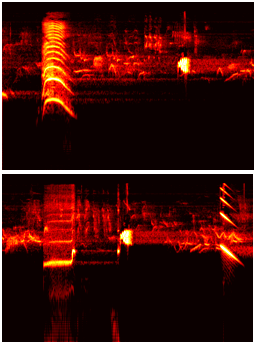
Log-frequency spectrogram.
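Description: A series of bird calls over a faint background of chirping birds. There is a loud arching call about a second in, short sharp chirps, a held whistled note that rises at its end, and a loud falling whistle near the end.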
